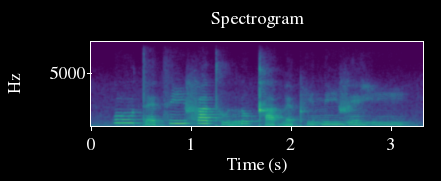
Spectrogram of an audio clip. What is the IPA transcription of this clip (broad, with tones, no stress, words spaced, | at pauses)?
uː˦ tɛ˨t͡siː˦ fa˦tʰu˨ ru˦kʰa˨ bɛ˨pʰi˦niː˦ve˦ ɣiː˦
